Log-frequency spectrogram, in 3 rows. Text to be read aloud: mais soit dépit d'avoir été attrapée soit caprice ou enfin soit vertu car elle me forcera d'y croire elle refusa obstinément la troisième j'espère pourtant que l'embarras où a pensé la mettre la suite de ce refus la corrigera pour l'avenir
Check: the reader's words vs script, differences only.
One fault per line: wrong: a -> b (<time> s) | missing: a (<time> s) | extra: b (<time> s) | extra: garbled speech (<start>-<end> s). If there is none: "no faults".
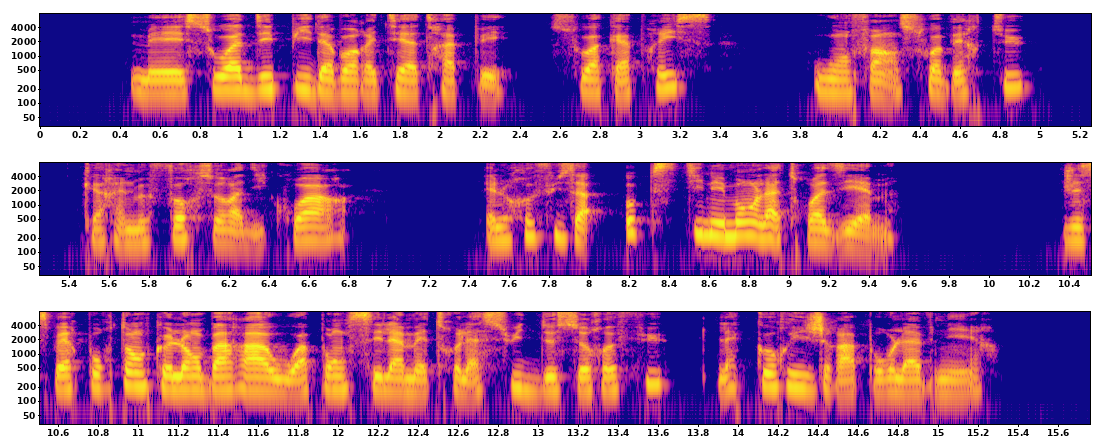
no faults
